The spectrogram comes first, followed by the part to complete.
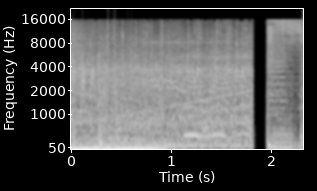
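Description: A mud-bog truck's engine running loud as the truck rolls over in a mud pit, with people shouting over it. The sound cuts off abruptly just before the end.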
